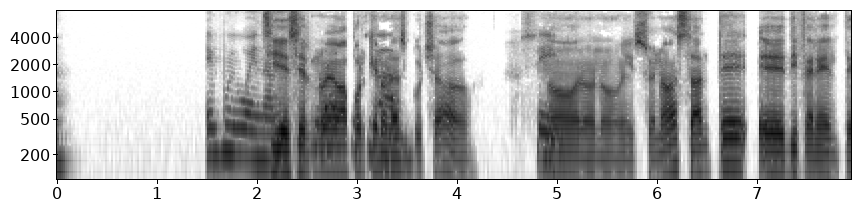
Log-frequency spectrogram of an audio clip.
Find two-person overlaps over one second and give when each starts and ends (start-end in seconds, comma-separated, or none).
2.0-3.4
